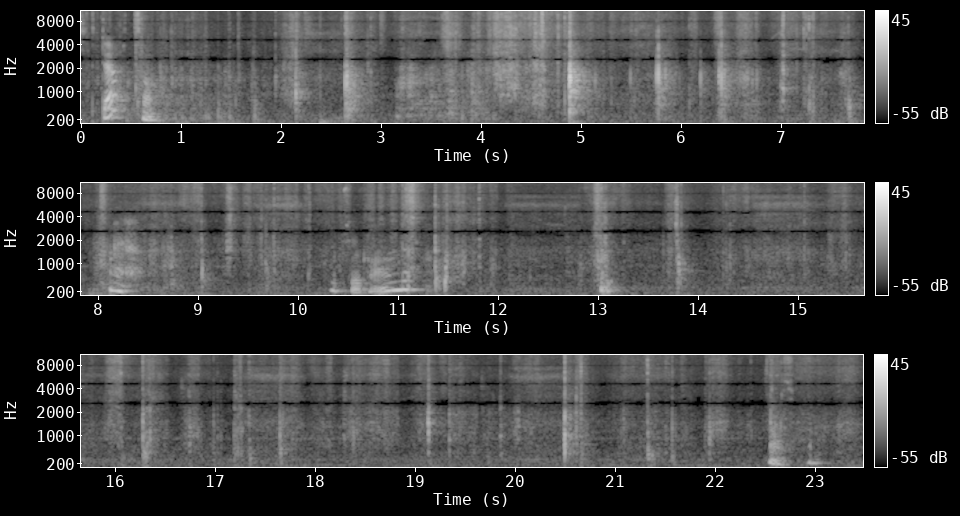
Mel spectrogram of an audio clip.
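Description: Stiff paper cards rustle and tap as hands shuffle them.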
